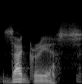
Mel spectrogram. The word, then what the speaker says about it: Zagreus: Zagreus.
